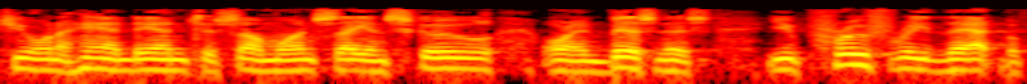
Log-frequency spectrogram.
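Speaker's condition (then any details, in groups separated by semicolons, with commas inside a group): No condition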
